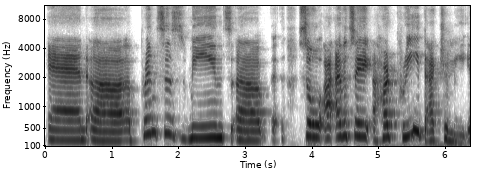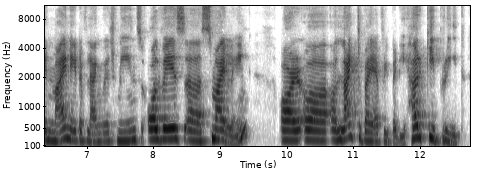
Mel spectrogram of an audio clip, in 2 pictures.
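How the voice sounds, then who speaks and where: Earnest, slightly high-voiced woman guest. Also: lively intonation, takes it slowly. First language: Punjabi. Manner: earnest, reflective, thinks aloud. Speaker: podcast guest. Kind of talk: casual interview talk.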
